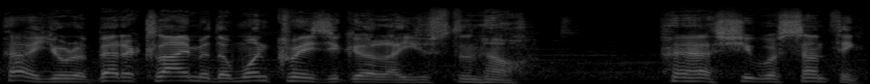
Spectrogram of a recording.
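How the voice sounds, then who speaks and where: A man's voice: on the high side, lively intonation, a little fast, fairly bright tone, slight background noise. An actor voicing a roguish, boastful man with a wry, casual manner that includes swearing, in video game dialogue. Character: roguish older male schemer, boastful. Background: music.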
